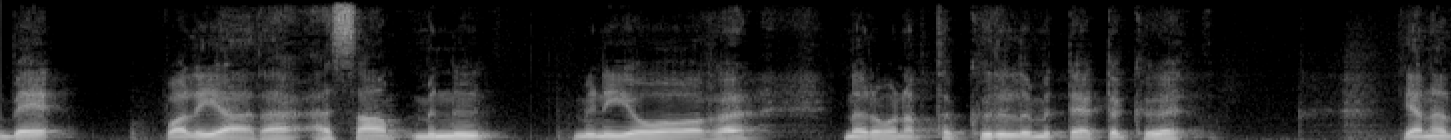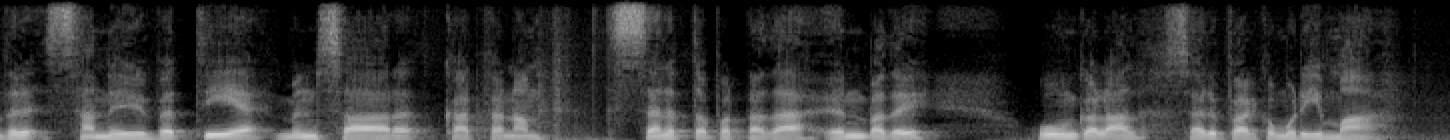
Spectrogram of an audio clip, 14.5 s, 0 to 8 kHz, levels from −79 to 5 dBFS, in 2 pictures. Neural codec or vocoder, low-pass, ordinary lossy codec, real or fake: codec, 16 kHz, 0.5 kbps, X-Codec, WavLM features, trained on Multilingual LibriSpeech; none; none; fake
